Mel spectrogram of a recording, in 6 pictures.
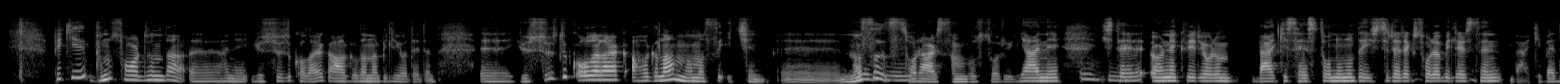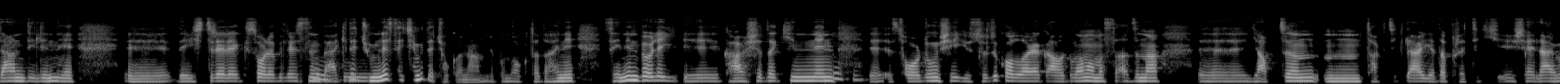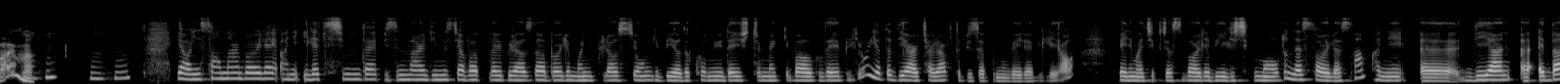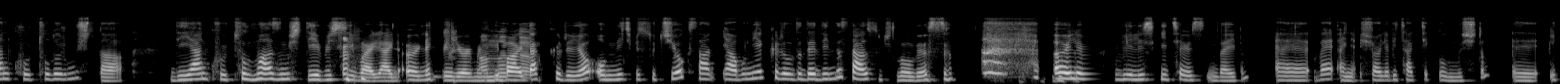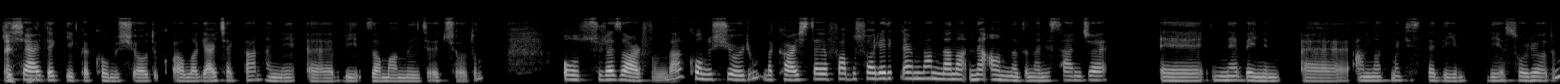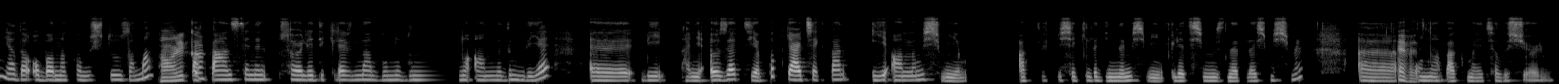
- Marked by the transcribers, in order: tapping; other background noise; static; chuckle; chuckle; laughing while speaking: "sen suçlu oluyorsun"; chuckle; distorted speech
- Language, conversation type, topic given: Turkish, podcast, “Ne demek istedin?” diye sormak utanç verici mi?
